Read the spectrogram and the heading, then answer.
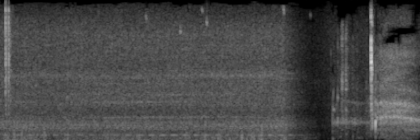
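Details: A vehicle engine idles steadily, then cuts out near the end, followed by a few sharp mechanical clicks and knocks; no animal calls.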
